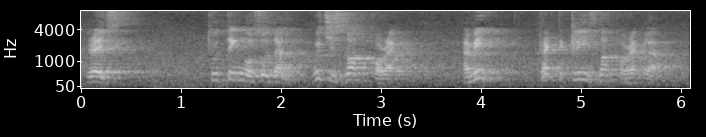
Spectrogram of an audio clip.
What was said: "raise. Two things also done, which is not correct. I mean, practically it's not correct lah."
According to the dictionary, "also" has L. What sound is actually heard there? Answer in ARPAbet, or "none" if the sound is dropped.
L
